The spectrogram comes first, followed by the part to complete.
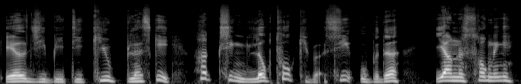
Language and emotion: Manipuri, angry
